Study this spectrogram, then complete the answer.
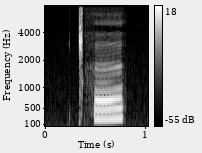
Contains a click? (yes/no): yes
